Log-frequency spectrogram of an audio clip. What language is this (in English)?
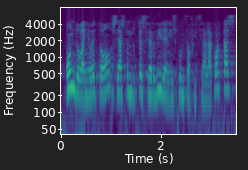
Basque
